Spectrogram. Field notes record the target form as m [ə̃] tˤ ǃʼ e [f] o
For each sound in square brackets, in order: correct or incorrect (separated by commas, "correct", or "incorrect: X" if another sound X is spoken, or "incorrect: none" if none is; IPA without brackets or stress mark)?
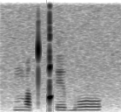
incorrect: ə, incorrect: b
